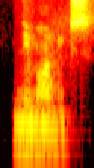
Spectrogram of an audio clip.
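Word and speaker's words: mnemonics: to check this ponics is the word pneumonics m is silent m n e m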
